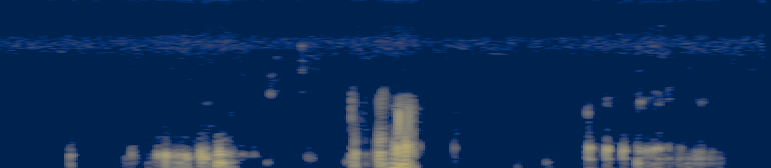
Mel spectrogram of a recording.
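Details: Irregular gurgling and rumbling bursts from the stomach; normal bowel sounds of digestion some time after eating cake.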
